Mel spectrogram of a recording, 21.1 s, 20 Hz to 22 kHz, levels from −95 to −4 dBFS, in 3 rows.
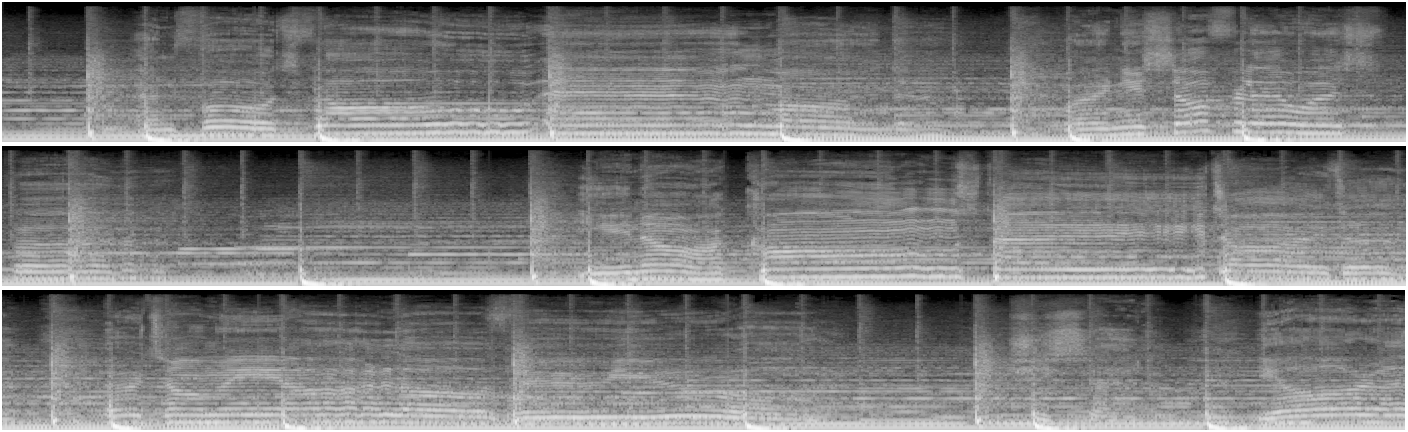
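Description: From 1.26 s to 20.0 s, a click every 1.17 s, about fifteen times: likely clock drift buffer slips, two clocks roughly 700 ppm apart.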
